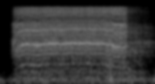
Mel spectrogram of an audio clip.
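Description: Small USB-powered electric pencil sharpener running as a pencil is pushed in: a steady motor whine with the grinding of the blade, starting just after the beginning and stopping near the end, its pitch dropping slightly just before it stops.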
